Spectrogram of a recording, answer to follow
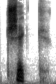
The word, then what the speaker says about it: tchèque: La République tchèque. So remember, Q-U-E, K, Czech. La, and then here as well, République. La République tchèque.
